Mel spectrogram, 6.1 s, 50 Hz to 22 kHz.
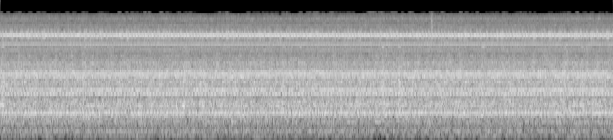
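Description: Metal lathe running steadily, taking a light turning pass of about 15 thou on a bar; an even whine from the machine over the cutting noise.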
